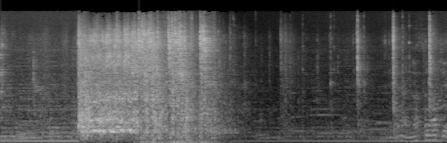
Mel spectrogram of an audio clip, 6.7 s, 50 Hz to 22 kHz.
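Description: A cold Volkswagen 1600 dual-port engine cranks and fires, catching with a sudden loud burst, then settling into an uneven idle with ticking valvetrain and sharp pops, heard close up.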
